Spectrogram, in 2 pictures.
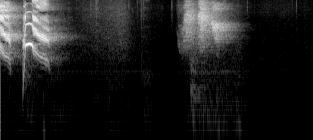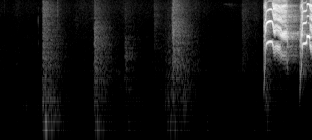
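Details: Pet ring-necked parakeet chatting to itself while eating a peanut: a pair of harsh, high squawks opens, a rasping burst follows, then faint scratchy nibbling sounds, and a final pair of sharp squawks ends.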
